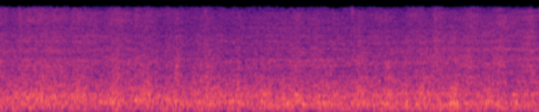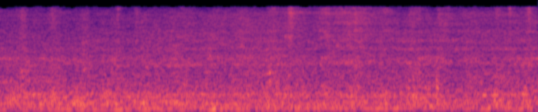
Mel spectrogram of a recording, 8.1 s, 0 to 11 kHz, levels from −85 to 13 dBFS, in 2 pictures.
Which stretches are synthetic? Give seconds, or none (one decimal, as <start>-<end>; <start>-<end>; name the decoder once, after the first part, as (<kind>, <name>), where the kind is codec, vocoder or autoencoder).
0.7-1.3 (autoencoder, DAC-VAE); 3.4-8.1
